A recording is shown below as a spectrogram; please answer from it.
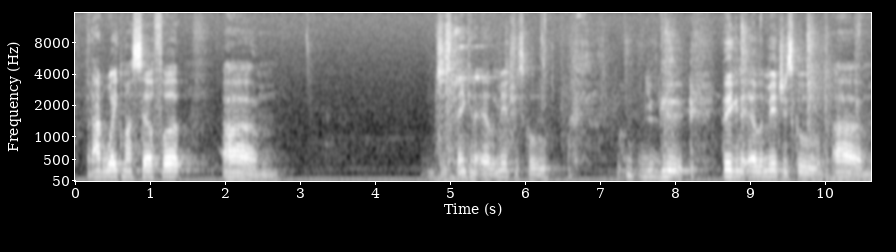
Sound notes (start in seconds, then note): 4.7 door opens; 6.6 laughs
